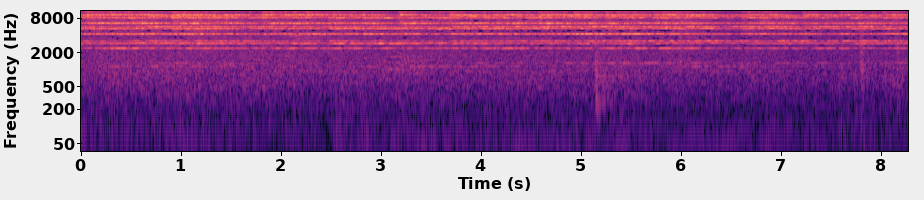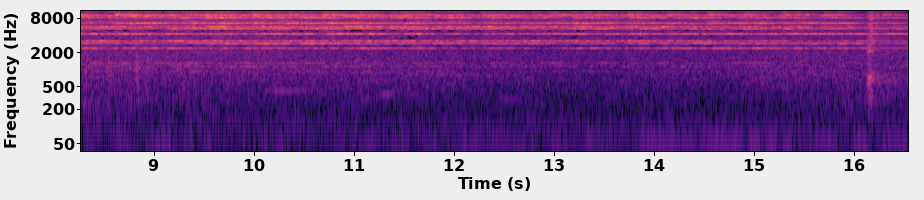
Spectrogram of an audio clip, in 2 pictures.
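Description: Small altar bells ringing continuously in a high, shimmering peal for the benediction with the monstrance, slowly fading toward the end.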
